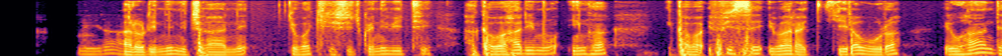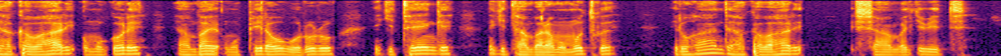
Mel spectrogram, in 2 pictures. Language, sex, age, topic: Rundi, male, 18-24, agriculture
